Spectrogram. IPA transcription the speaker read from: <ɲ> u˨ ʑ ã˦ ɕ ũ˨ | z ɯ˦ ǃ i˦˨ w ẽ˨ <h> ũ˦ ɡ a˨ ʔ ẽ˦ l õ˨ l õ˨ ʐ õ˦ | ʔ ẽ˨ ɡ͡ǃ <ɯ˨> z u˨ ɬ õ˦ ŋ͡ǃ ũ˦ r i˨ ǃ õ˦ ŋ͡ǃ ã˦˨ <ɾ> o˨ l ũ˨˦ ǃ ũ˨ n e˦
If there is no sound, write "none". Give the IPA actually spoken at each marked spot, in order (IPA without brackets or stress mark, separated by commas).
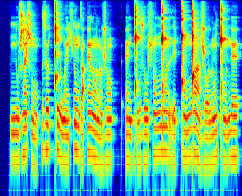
ɲ, ç, u˨, ʐ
